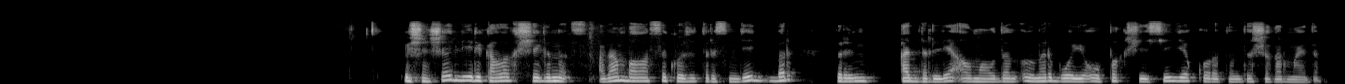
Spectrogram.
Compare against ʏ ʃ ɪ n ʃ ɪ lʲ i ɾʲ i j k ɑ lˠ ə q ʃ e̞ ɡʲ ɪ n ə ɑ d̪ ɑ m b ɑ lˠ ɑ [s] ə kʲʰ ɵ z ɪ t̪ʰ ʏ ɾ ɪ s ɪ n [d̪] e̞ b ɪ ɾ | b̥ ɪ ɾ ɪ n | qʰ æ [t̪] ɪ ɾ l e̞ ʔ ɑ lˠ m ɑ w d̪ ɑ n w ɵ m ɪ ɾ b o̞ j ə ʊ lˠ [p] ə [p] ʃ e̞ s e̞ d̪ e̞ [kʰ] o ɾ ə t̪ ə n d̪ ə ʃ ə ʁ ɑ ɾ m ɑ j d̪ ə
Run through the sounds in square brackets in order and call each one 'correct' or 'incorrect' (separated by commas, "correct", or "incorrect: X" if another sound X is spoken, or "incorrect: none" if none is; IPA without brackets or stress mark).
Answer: correct, correct, incorrect: d̪, correct, incorrect: q, incorrect: qʰ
